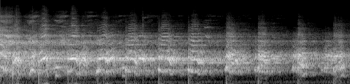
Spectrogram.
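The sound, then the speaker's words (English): A loud, creepy cackling laugh sound effect, rapid and rhythmic with harsh, gobble-like pulses running continuously for a few seconds, with no one talking. “Let's give him a creepy laugh.”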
